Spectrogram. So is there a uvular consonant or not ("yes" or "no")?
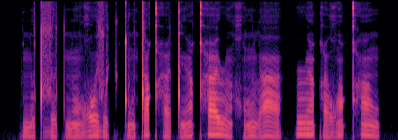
yes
